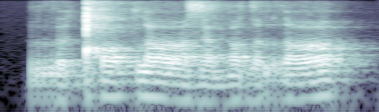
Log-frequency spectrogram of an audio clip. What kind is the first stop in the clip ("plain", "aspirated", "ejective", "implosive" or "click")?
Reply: click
